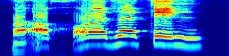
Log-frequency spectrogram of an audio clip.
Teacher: ख़ा मुस्तालिया है, पुर पढ़ा जाएगा।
